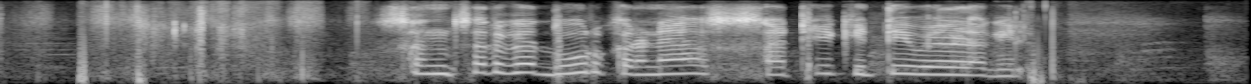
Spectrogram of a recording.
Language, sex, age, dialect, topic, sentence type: Marathi, male, 18-24, Northern Konkan, agriculture, question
